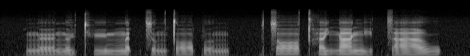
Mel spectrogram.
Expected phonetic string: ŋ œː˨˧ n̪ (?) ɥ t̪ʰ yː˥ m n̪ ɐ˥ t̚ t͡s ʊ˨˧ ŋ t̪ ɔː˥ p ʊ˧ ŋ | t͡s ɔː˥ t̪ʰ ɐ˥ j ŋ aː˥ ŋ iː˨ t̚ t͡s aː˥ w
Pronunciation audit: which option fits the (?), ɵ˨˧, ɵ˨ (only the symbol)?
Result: ɵ˨˧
